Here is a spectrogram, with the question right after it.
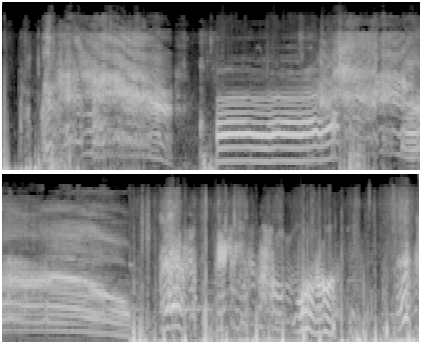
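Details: Maxwell the cat screaming, a clear tonal wail held about two seconds with slowly falling pitch, framed by rougher cries and scuffling noises.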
